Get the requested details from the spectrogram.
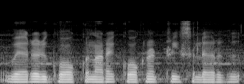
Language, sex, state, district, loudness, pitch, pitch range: Tamil, male, Tamil Nadu, Kanyakumari, -15 LUFS, 120 Hz, 115-125 Hz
